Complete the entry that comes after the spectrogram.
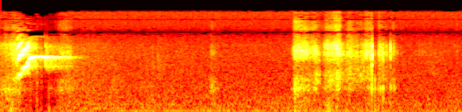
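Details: Pet cockatiel indoors in Maine, one of two kept birds, calling as its owner greets it: a loud, clear whistled note with a short rising onset that levels off and fades within half a second, followed later by rustling and flapping noise.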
